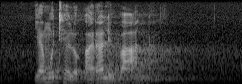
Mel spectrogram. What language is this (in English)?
Venda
